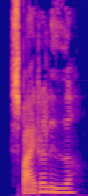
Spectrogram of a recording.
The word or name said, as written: spejderleder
